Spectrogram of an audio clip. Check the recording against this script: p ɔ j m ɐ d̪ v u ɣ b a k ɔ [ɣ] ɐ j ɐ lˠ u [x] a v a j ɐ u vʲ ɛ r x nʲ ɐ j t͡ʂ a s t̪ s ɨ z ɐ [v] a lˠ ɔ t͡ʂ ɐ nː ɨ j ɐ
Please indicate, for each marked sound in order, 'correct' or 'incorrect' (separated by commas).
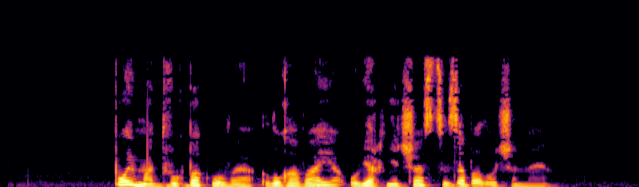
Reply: incorrect, incorrect, incorrect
